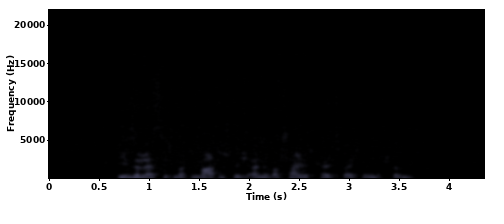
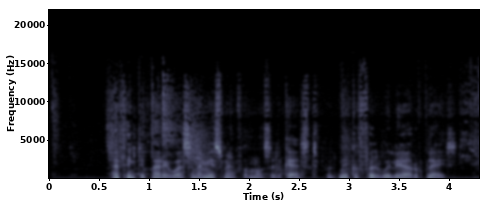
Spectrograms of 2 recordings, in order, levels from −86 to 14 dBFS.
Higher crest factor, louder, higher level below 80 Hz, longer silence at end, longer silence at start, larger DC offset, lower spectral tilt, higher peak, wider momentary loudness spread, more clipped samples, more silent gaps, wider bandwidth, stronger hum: about the same, 20 dB vs 22 dB; second, -64 LUFS vs -40 LUFS; second, under -90 dBFS vs -66 dBFS; about the same, 0 s vs 0 s; about the same, 0 s vs 0.05 s; neither; about the same, -4 dB/octave vs -3 dB/octave; second, -46 dBFS vs -20 dBFS; about the same, 8 LU vs 10 LU; neither; neither; about the same, 16.5 kHz vs 16 kHz; neither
